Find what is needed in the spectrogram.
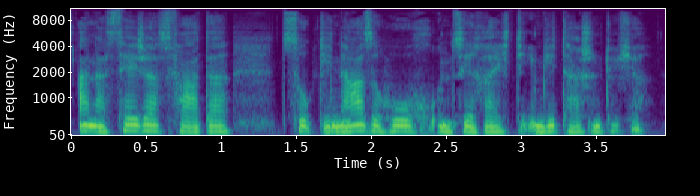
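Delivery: plain reading voice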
